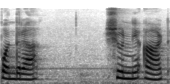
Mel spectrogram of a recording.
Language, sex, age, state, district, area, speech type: Goan Konkani, female, 30-45, Goa, Canacona, rural, spontaneous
